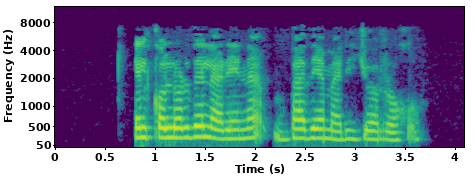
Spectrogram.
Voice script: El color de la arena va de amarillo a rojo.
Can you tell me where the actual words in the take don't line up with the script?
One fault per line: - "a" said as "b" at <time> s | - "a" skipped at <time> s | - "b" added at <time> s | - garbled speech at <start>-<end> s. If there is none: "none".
none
